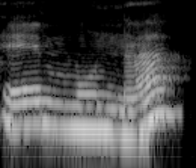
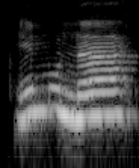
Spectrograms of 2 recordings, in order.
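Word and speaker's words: אמונה: conocemos como emuna vamos a escribir Cómo se pronuncia esto emuna emuna que es fe en la en el español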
